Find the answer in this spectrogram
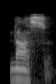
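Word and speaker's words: なす: नास, नास यानी बैंगन, इसका उच्चारण होगा नासु।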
